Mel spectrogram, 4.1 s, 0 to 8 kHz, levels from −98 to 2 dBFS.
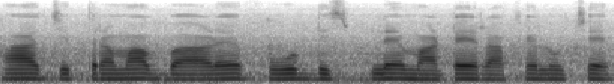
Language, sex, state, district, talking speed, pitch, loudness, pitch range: Gujarati, male, Gujarat, Gandhinagar, 115 wpm, 130 Hz, -18 LUFS, 130-135 Hz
